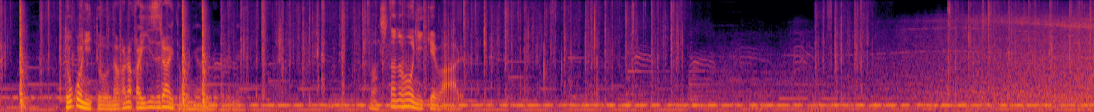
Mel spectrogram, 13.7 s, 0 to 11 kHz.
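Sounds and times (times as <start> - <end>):
speech: 0.8 - 3.2, 4.6 - 6.0
airplane engine droning overhead: 2.7 - 13.6.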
